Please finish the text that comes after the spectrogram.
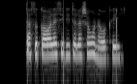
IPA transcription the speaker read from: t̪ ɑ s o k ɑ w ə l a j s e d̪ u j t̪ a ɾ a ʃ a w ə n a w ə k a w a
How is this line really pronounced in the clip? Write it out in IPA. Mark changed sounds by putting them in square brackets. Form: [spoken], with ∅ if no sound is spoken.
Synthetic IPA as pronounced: t̪ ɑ s o k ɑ w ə l a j s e d̪ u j t̪ a [l] a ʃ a w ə n a w ə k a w [i]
